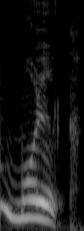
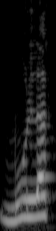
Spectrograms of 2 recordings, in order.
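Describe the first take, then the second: First: The final l and k are joined directly. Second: An extra vowel separates the final l and k. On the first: The speaker calls it right. "क्या पढ़ेंगे, मुल्क" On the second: The speaker calls it wrong. "मुलक नहीं पढ़ेंगे"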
